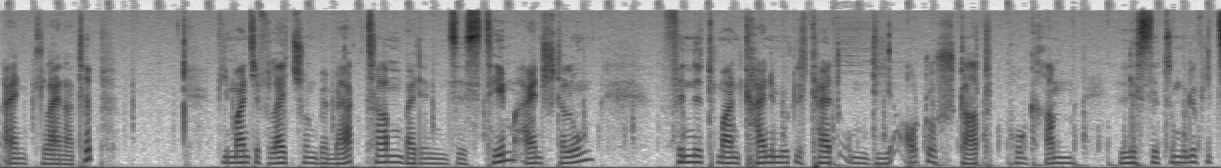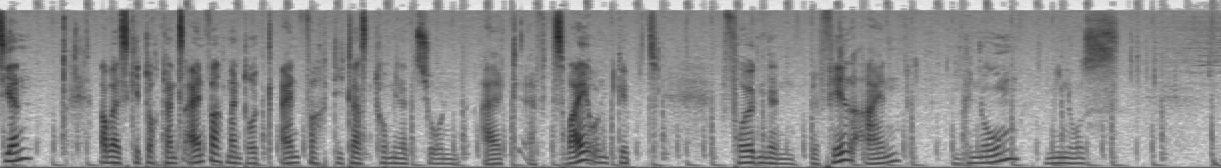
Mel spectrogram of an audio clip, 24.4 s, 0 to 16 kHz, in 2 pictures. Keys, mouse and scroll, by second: 1.4 click, 4.6 click, 6.0-7.3 drag, 15.2 alt+F2, 19.8-20.8 typing, 22.4-23.6 typing.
